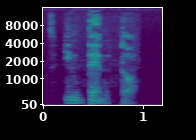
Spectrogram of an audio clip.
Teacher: the accent in the present tense is going on the penultimate syllable the second last syllable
